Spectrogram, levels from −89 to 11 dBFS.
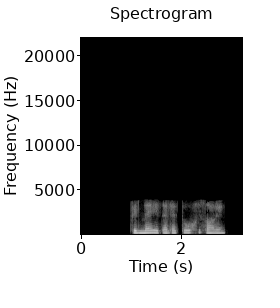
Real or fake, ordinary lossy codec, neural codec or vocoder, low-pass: real; AAC, 16 kbps; none; 7.2 kHz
